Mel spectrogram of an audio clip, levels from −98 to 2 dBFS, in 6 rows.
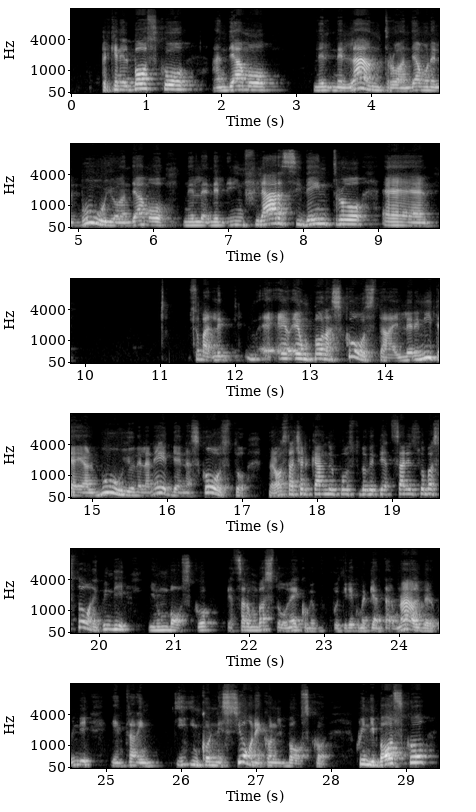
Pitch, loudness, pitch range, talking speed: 155 Hz, -25 LUFS, 135-190 Hz, 130 wpm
